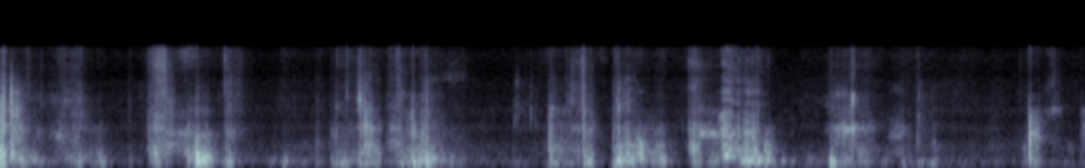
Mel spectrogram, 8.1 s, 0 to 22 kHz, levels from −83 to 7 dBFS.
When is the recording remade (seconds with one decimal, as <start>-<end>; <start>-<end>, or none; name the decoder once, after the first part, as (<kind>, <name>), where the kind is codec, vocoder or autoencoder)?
0.0-5.4 (codec, ZipCodec); 6.0-8.1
